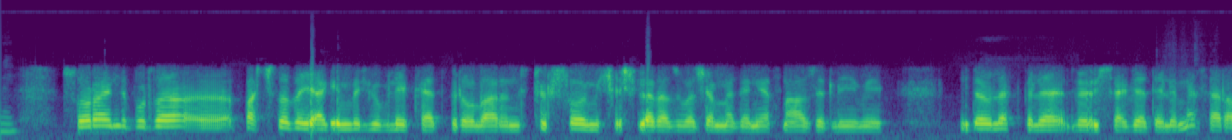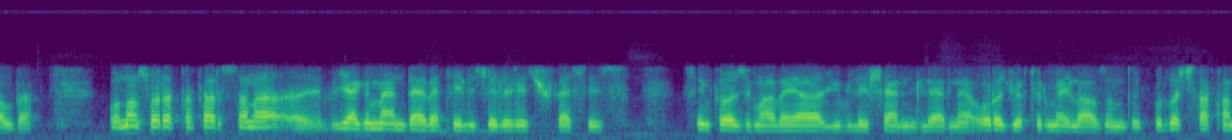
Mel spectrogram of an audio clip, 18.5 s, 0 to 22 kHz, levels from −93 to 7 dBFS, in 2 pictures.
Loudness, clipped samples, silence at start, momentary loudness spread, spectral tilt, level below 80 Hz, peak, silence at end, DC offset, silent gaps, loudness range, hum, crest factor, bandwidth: -17 LUFS; under 0.1%; 0 s; 8 LU; -7 dB/octave; -62 dBFS; 0 dBFS; 0 s; under 0.1%; none; 3 LU; none; 18 dB; 3.9 kHz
